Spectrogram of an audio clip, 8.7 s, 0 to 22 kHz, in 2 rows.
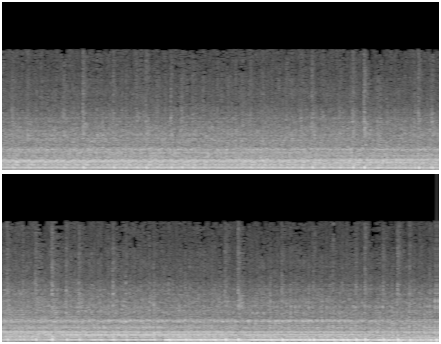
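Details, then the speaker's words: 2009 Yamaha YZ250 two-stroke dirtbike, carburetor air (pilot mixture) screw adjusted to fine-tune idle: crisp, even idle with steady buzz, starts slightly high then settles a touch lower; smooth, correctly set, normal idle. "when i think it is set correctly the idle will start up kind of high and then it will drop down another tiny bit"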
